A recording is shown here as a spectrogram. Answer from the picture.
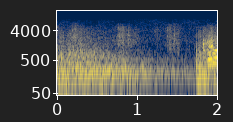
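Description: A low, noisy rumble of battle sound from a war film's soundtrack, fading away over about a second and a half. A man's voice cuts in near the end.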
